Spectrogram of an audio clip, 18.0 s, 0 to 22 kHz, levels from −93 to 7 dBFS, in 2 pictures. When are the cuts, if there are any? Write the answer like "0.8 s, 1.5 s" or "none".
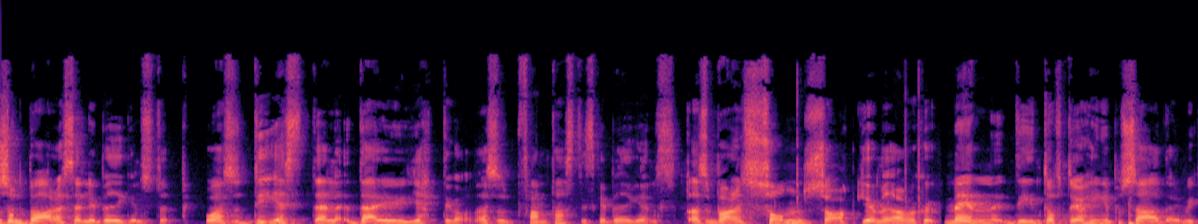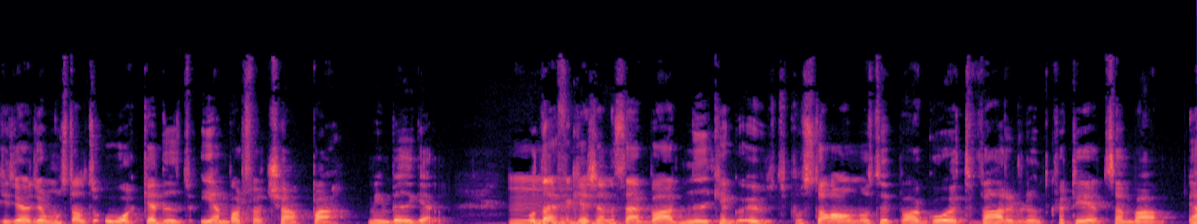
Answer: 5.1 s, 7.0 s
